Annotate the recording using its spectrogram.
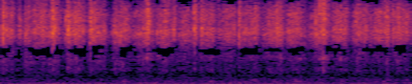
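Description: Felt tip of a permanent marker scrubbing back and forth on crumpled aluminium foil: a faint, scratchy rubbing, over a steady background hiss.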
